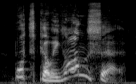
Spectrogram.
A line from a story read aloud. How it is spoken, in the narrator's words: called out Mrs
